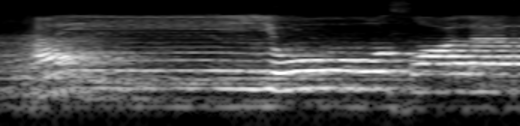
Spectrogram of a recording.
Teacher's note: Masih tersisa sifat dari huruf nun sukunnya yaitu sifat ghunahnya tidak hilang. Makanya dia ada dengungnya. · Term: idgham naqis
